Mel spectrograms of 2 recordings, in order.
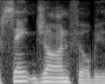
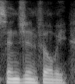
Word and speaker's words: St. John Philby: John Philby, or St. John Philby is how Americans say it, but his name's St. John Philby.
